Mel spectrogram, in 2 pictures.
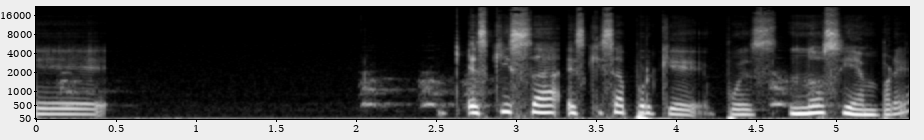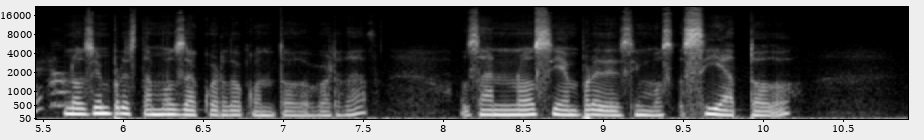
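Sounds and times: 
speech: 0:00.0 - 0:00.5, 0:02.7 - 0:10.3
dog giving short sharp barks: 0:02.0 - 0:02.7, 0:04.6 - 0:04.8, 0:05.5 - 0:05.8.

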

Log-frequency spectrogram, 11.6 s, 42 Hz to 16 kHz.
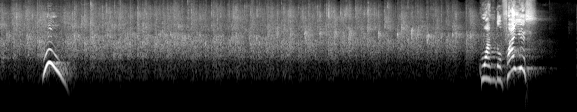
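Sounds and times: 
audience applause: 0:00.0 - 0:10.0
person cheering: 0:00.8 - 0:01.5
speech: 0:00.8 - 0:01.5, 0:09.6 - 0:10.8.

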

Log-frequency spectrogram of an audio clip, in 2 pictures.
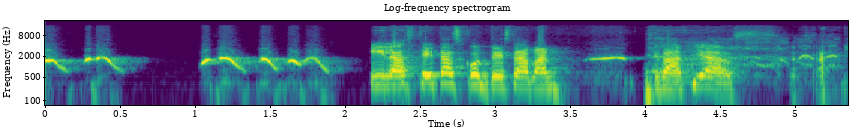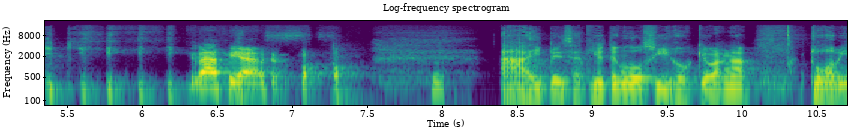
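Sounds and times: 
person whistling a catcall with sliding swooping notes: 0:00.0 - 0:02.0, 0:03.6 - 0:04.0
speech: 0:02.2 - 0:05.4, 0:06.4 - 0:10.7
laughter: 0:04.0 - 0:07.6.

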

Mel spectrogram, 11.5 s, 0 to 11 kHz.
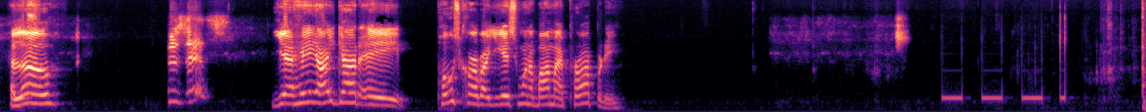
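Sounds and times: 
speech: 0:00.1 - 0:00.6, 0:01.7 - 0:06.3
telephone keypad dialing tones: 0:09.4 - 0:10.6.

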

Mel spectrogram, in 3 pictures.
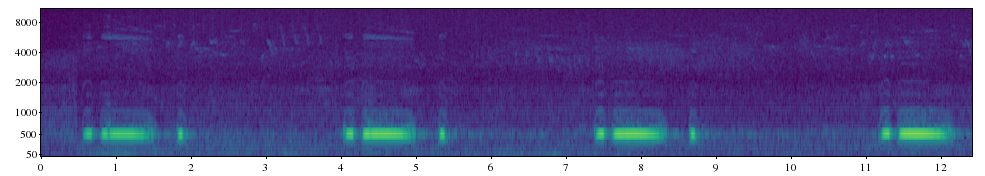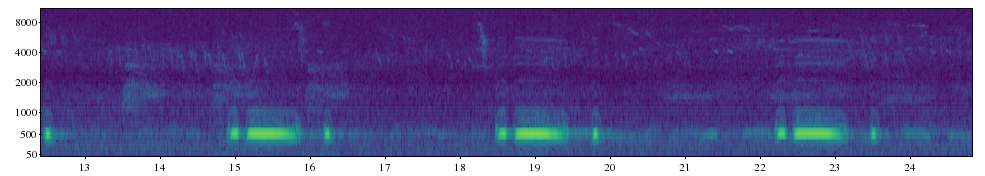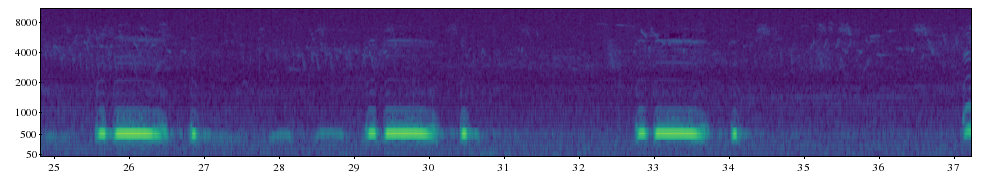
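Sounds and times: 
collared dove cooing: 0:00.5 - 0:02.1, 0:04.0 - 0:05.8, 0:07.3 - 0:09.0, 0:11.2 - 0:12.8, 0:14.8 - 0:17.8, 0:18.4 - 0:30.9, 0:32.7 - 0:34.4.

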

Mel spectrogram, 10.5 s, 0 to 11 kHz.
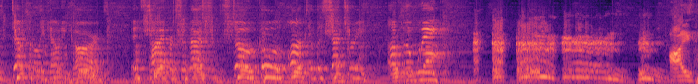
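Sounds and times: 
speech: 0:00.2 - 0:07.2, 0:10.0 - 0:10.4
person clearing throat: 0:07.1 - 0:10.4.

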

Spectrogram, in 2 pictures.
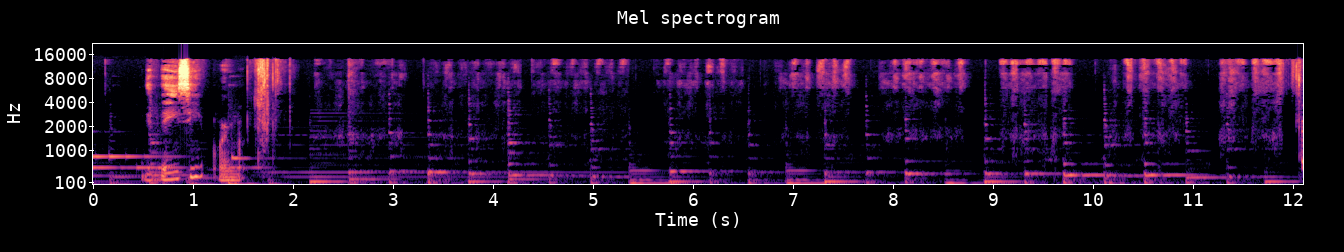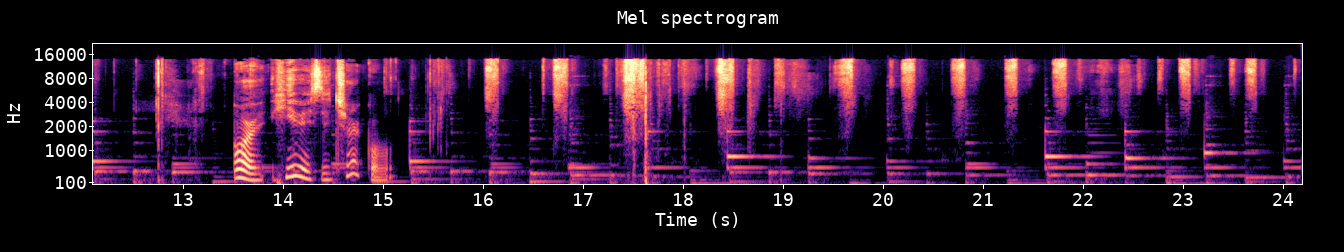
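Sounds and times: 
speech: 0:00.5 - 0:02.6, 0:13.6 - 0:15.2
pencil scratching across a small piece of paper: 0:01.5 - 0:12.2, 0:15.6 - 0:24.1.

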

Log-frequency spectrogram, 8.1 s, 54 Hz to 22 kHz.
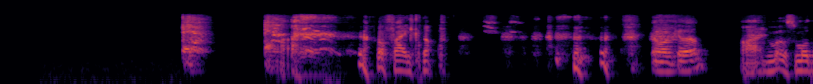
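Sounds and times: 
person coughing into elbow toward a desk: 0:01.9 - 0:06.9
laughter: 0:03.0 - 0:07.0
speech: 0:03.6 - 0:04.5, 0:05.8 - 0:08.1.

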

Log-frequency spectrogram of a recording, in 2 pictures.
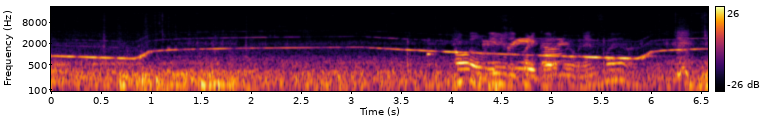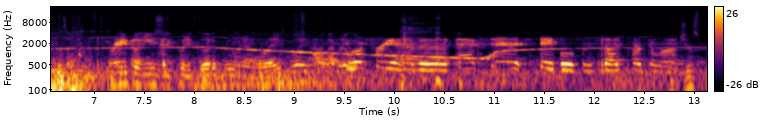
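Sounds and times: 
police car siren wailing while driving to a call: 0:00.0 - 0:13.1
road noise from the moving car: 0:00.0 - 0:13.1
speech: 0:04.0 - 0:13.1.

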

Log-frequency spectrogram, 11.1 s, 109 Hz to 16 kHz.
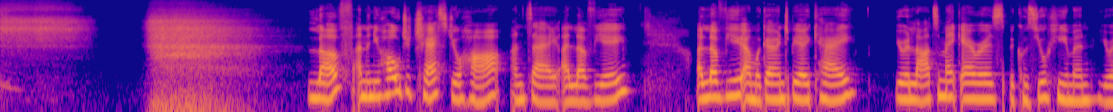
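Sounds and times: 
person taking a deep breath during a guided calming exercise: 0:00.0 - 0:03.1
speech: 0:03.1 - 0:11.1.

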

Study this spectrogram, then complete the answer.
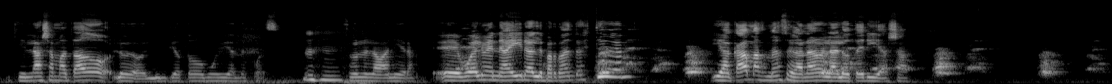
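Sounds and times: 
speech: 0:00.2 - 0:06.4, 0:07.1 - 0:09.2
small dogs barking with sharp high yaps: 0:06.0 - 0:07.2, 0:08.2 - 0:11.1.

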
